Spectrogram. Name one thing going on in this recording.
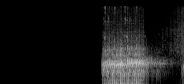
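A cartoon creature sings a brief note.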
